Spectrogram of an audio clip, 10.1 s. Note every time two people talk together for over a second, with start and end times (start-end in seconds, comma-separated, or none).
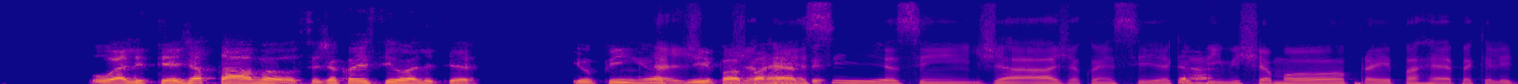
4.3-5.5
